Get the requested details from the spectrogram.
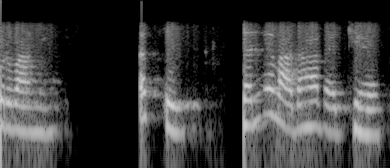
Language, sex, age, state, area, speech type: Sanskrit, female, 18-30, Rajasthan, urban, conversation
